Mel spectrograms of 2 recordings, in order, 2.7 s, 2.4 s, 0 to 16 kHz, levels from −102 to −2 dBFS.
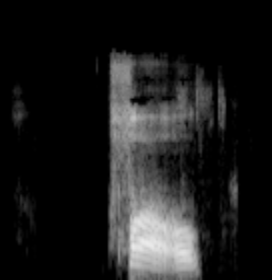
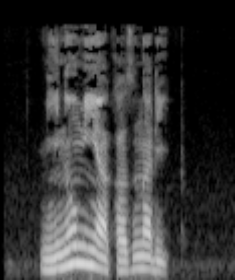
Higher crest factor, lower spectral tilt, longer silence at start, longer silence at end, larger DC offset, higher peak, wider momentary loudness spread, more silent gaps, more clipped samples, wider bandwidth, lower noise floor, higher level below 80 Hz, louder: about the same, 18 dB vs 16 dB; about the same, -4.5 dB/octave vs -5.5 dB/octave; first, 1.1 s vs 0.4 s; about the same, 0.75 s vs 0.7 s; neither; first, -2 dBFS vs -10 dBFS; first, 20 LU vs 13 LU; neither; neither; second, 7.6 kHz vs 11.5 kHz; first, under -90 dBFS vs -71 dBFS; about the same, -66 dBFS vs -64 dBFS; first, -15 LUFS vs -24 LUFS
